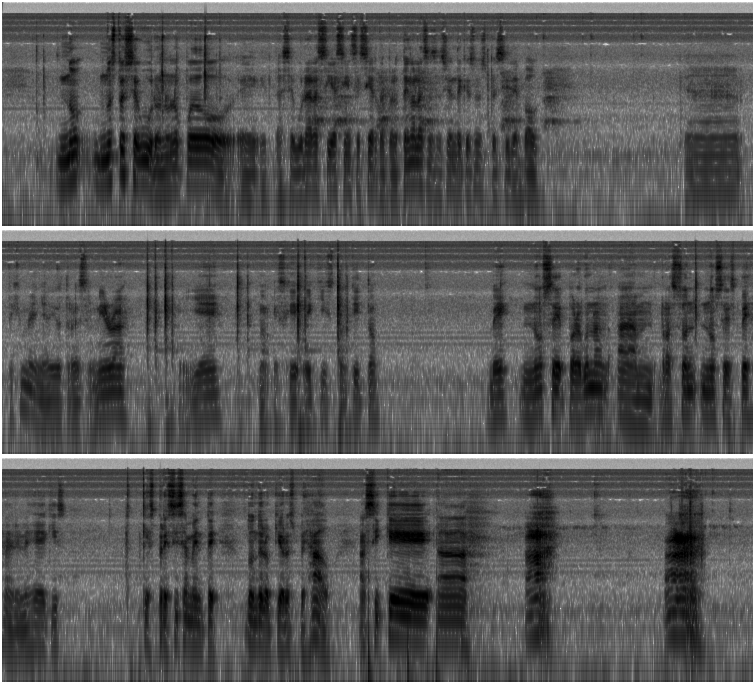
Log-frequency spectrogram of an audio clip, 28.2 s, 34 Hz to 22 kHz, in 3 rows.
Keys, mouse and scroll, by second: 0.0 shift+middle click, 0.8 shift+middle click, 2.0 Tab, 2.9-3.9 middle drag, 6.7 click, 7.3 click, 7.9 click, 9.5 click, 11.2 g, 11.4 y, 12.4 Escape, 13.1 g, 13.6 x, 18.1 Escape, 24.9-26.8 drag, 27.4 x, 27.6 click, 28.0-28.1 scroll down 2.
